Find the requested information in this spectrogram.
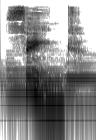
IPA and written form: sɪŋk (sink)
